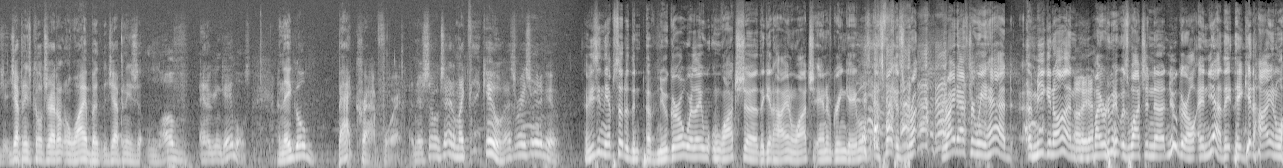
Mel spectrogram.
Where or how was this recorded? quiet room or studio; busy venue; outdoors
busy venue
